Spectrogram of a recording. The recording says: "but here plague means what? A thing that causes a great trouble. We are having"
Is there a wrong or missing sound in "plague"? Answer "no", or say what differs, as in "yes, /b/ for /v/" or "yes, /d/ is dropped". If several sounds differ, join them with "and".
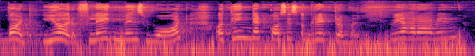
yes, /f/ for /p/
